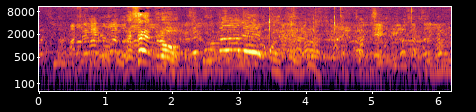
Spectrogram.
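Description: Several voices calling and chattering over one another, no words clear, with the loudest shouts between about one and a half and three and a half seconds in.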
